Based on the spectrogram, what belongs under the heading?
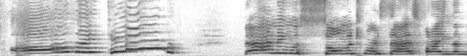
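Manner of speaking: real gushing excitement; excited. Real, not acted. Reader reacts to finishing chapter.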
